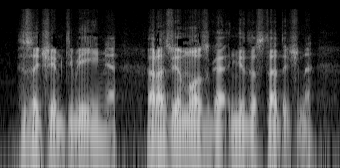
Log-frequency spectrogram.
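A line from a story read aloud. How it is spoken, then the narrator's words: She-bear whispering in ear. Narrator (Russian): Прошептала мне в ухо медведица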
